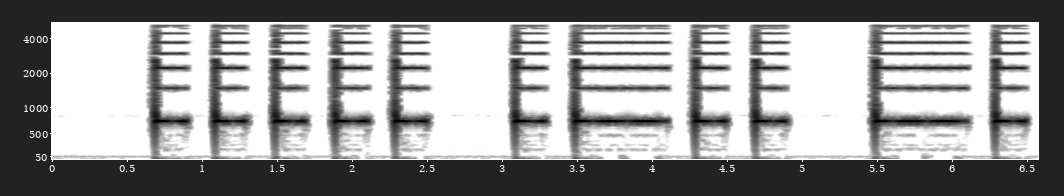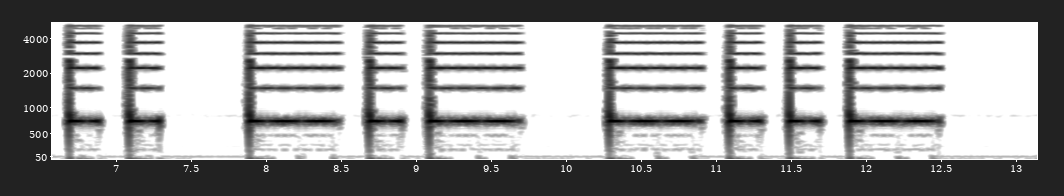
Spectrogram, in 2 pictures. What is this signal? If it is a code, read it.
Morse code, heard as a keyed tone, about 6 wpm, 3700 Hz. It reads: 5LBKX
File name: Morze-HA2MN / hang / 11 GYAKORLAT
